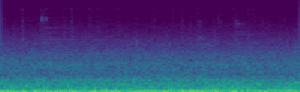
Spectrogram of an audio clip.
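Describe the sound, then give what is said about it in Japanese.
Steady low rumble of road noise from inside a moving car at sunset, a constant droning hum that stays even and fairly loud throughout, with no voices. “今この車の中からの夕焼けを見ながらねそれを思い出して”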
